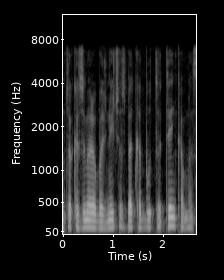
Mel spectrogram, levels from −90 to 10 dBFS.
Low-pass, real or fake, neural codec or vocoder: 7.2 kHz; fake; codec, 16 kHz, 16 kbps, FunCodec, trained on LibriTTS, 50 frames a second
